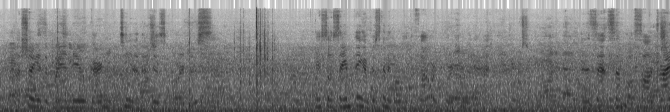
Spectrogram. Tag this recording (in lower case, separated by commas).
speech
